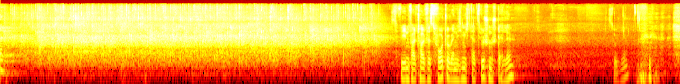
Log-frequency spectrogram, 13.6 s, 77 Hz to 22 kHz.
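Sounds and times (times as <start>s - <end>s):
speech: 0.0s - 0.3s, 8.0s - 10.5s, 12.3s - 13.1s
crowd applause: 0.0s - 7.8s
laughter: 12.7s - 13.5s.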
